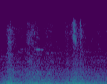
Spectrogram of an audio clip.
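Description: Near silence: faint room tone with a few soft, brief scratchy sounds.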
